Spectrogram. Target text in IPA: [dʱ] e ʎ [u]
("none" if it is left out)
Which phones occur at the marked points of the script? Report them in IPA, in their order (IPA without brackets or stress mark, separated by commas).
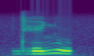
dʱ, u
